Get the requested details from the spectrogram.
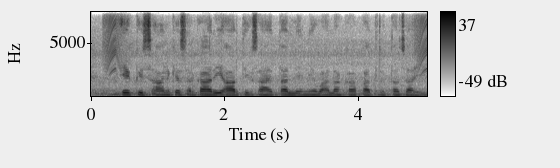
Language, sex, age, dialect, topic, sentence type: Magahi, male, 18-24, Central/Standard, agriculture, question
